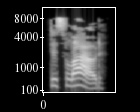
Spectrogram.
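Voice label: "disallowed", British English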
